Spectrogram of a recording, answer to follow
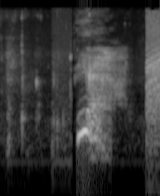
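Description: A child's short wordless vocal outburst about a second in, loud at first and fading over under a second, after faint mouth and chewing noises.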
